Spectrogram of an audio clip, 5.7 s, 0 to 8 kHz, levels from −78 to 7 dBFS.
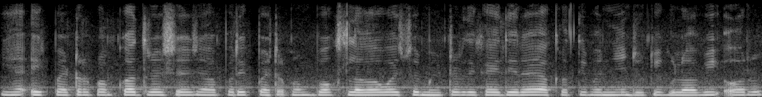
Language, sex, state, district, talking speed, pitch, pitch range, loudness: Hindi, male, Uttarakhand, Tehri Garhwal, 315 wpm, 215 Hz, 210-220 Hz, -16 LUFS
